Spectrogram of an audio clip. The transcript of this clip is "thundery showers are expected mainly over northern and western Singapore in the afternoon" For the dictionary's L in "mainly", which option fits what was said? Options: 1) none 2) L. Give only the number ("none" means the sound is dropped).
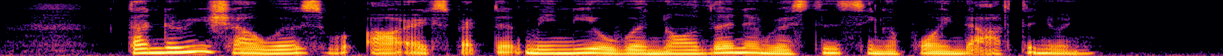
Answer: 2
